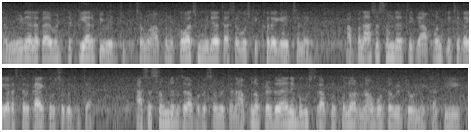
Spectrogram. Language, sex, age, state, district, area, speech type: Marathi, male, 30-45, Maharashtra, Nanded, rural, spontaneous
